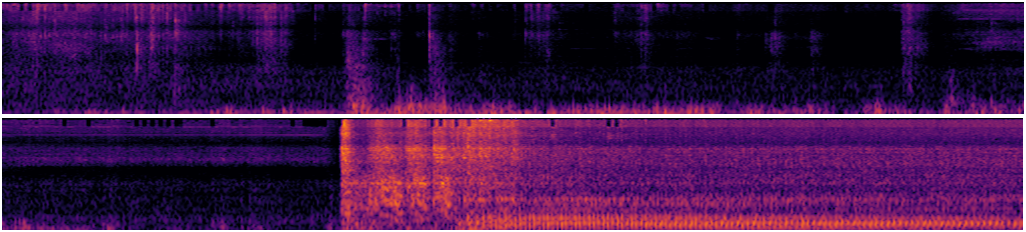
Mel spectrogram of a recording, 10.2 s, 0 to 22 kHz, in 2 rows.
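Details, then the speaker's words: Citroen C1 with a new exhaust back box fitted but no clamps on yet: engine fires and idles with a raspy, puffing note over a steady hum. Leak at the exhaust joint the owner intends to weld. "yeah as I thought we've got a bit of a leak around that join where I said I wanted to weld it"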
